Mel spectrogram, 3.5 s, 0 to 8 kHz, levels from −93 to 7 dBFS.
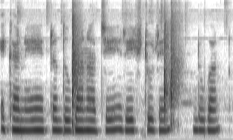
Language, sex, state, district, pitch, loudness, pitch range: Bengali, female, Tripura, West Tripura, 225 Hz, -19 LUFS, 220-230 Hz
